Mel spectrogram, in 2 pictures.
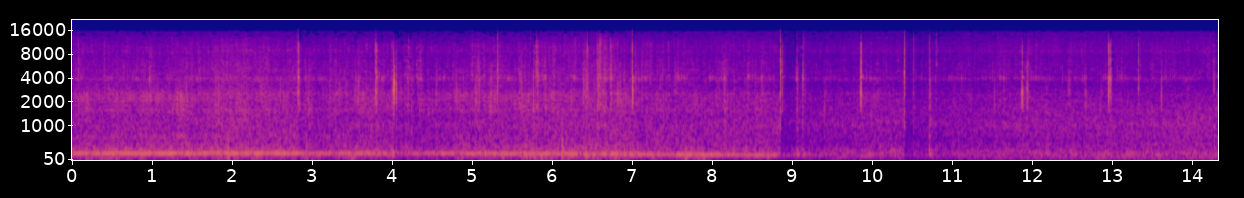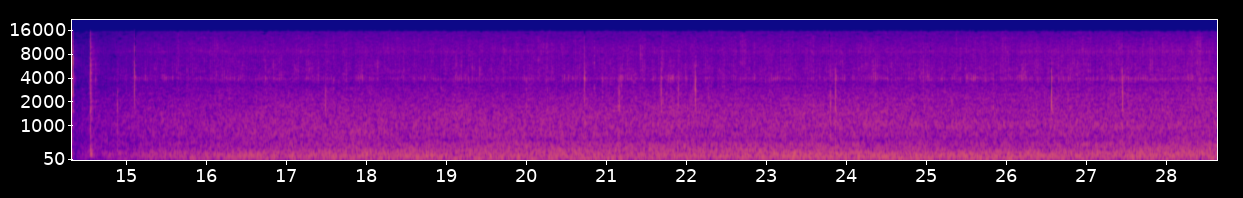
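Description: Wind rushing over the microphone and road rumble on a moving bicycle, with scattered clicks and rattles. A steady hum sinks slightly in pitch over the first eight seconds and stops; the noise then drops quieter for a few seconds, with a sharp knock about fourteen seconds in, before the rushing builds back.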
